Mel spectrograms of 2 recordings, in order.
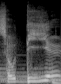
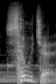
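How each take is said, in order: First: The middle consonant is a plain d sound. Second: The middle consonant is a dj sound. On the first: The speaker calls it wrong. "não é Soldier" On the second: The speaker calls it right. "é Soldier"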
